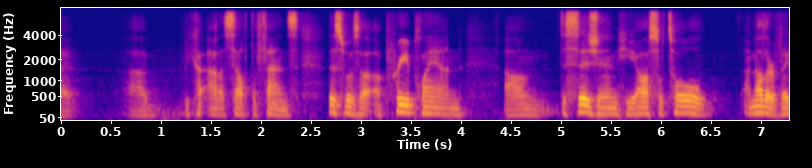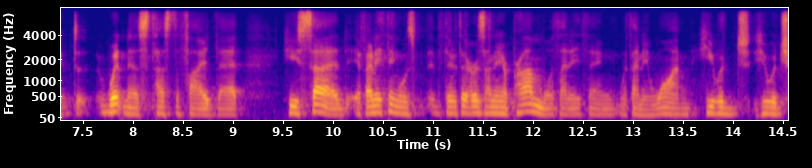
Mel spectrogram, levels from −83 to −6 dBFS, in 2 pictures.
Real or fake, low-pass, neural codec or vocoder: fake; 7.2 kHz; codec, 16 kHz, about 1 kbps, DyCAST, with the encoder's durations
